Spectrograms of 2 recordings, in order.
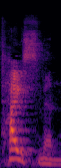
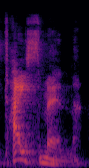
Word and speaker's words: Theismann: It's actually pronounced Theismann, Robbie. So the proper pronunciation, the German name is Theismann.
